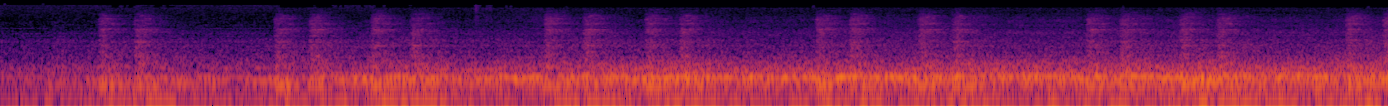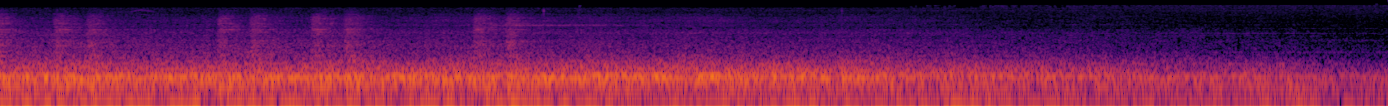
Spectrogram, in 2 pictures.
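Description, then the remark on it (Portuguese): A train rumbles past, a steady low roar building and fading, with rhythmic clickety-clack from the wheels crossing rail joints throughout. No one speaks. “Espera aí, Júlio, que vai passar um comboio.”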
